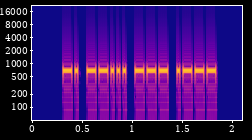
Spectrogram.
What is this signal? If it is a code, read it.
Morse code, heard as a keyed tone, about 40 wpm, 700 Hz. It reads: N7OJ
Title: USA Call Signs - 4 Characters - Repeated 2x - 40wpm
